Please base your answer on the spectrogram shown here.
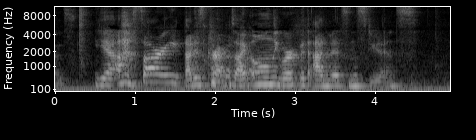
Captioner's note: laugh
